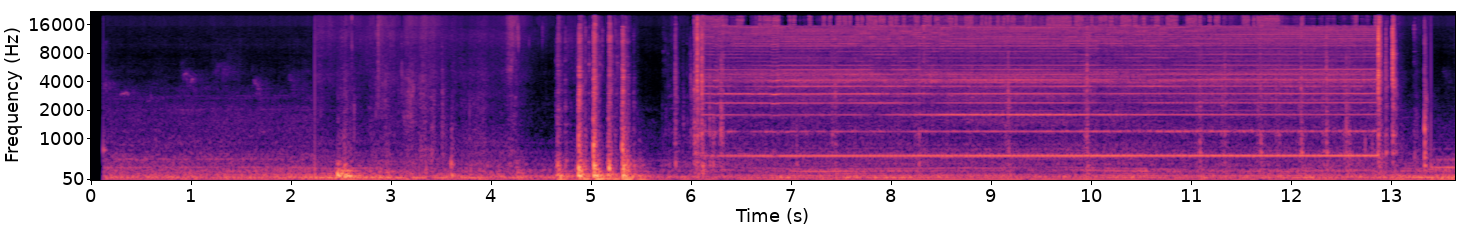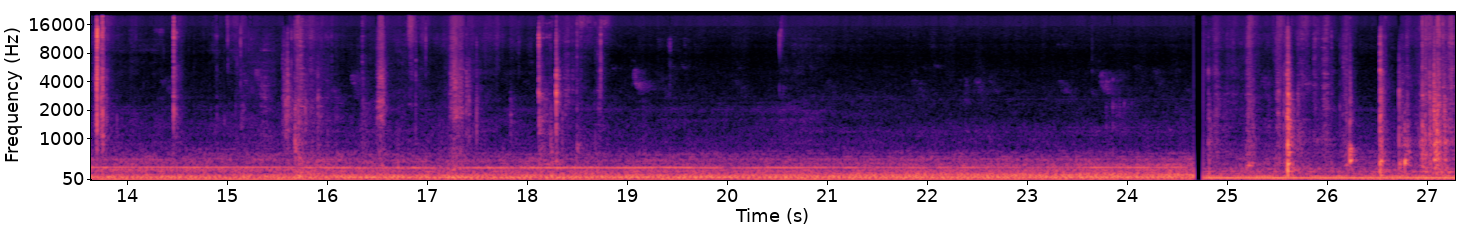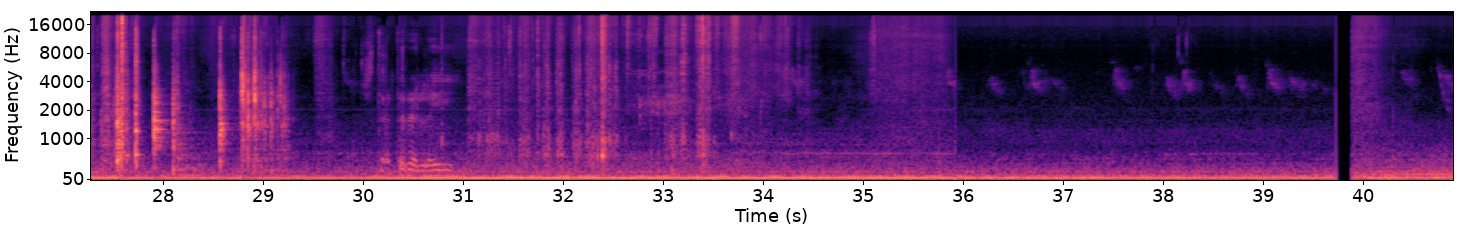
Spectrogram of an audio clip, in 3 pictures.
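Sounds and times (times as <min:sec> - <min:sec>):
electronic warning buzz: 0:06.0 - 0:13.1.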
